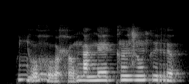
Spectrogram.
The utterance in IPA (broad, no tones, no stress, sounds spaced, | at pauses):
ʎ o̰ ɦ o̰ ħ o̰ ŋ a ŋ ɛ k ə̃ z õ k ɨ r ə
